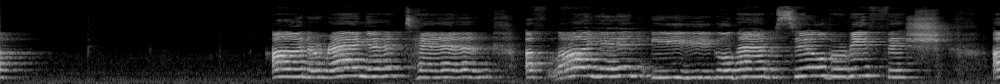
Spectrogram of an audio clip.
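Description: About two and a half seconds of quiet, then a woman singing unaccompanied: a lively children's action-song melody in short phrases, with a short hiss near the end.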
